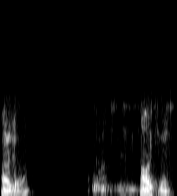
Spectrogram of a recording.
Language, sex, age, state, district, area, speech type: Telugu, male, 60+, Andhra Pradesh, Anakapalli, rural, conversation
